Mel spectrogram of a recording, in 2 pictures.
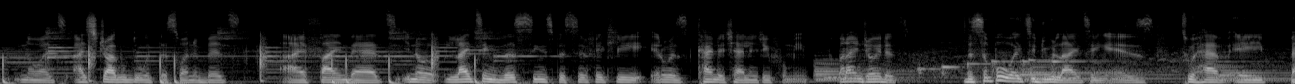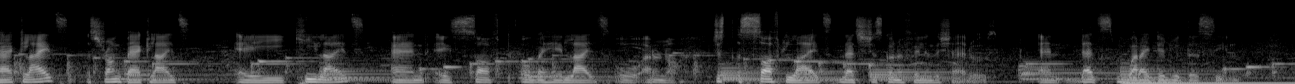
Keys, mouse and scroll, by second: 0.8 click, 1.3 KP_0, 2.1 click, 2.4 KP_0, 2.9 click, 4.3 g, 5.2 KP_1, 6.7 n, 6.9 click, 7.2 n, 7.5 click, 7.7 click, 8.0 click, 8.4 ctrl+middle click, 9.2 r, 9.9 KP_Add, 10.5 KP_7, 10.9 ctrl+middle click, 11.2 g, 11.9 g, 12.1 click, 12.3 click, 13.5 click, 14.5 click, 15.8 ctrl+middle click, 23.0 click.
